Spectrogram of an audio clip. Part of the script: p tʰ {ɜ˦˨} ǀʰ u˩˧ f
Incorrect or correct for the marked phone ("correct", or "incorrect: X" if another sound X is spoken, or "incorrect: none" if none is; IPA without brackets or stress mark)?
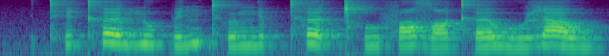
correct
